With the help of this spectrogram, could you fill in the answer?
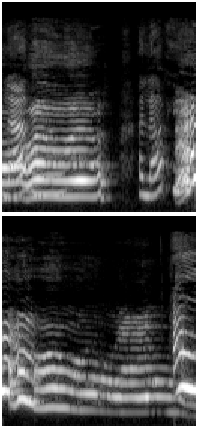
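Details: A white Siberian Husky sings loudly in short howled phrases separated by gaps, with a harsh wavering burst in the middle followed by a long, gently falling tone and a final rising note.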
